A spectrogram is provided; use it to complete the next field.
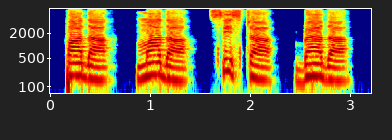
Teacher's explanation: কিন্তু শব্দের শেষে আর থাকলে সেই আর এর উচ্চারণ কখনোই করা যাবে না।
